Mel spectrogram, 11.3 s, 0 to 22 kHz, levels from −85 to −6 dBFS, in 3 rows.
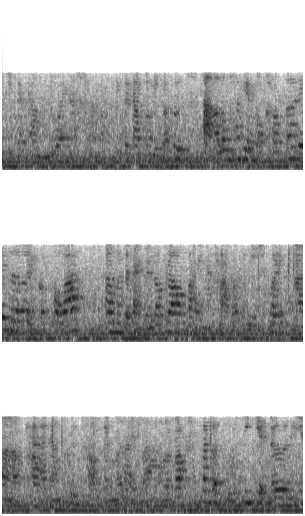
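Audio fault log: throughout, iLBC codec: nothing above 4 kHz, speech plainly rough and synthetic from independently coded frame excitation, which fits 20 ms frames at about 15 kbps.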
